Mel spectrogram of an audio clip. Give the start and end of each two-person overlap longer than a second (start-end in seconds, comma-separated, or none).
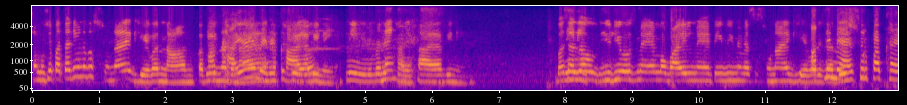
2.6-4.3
